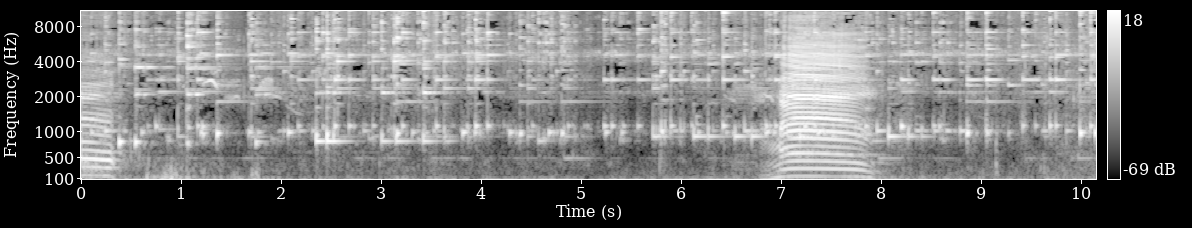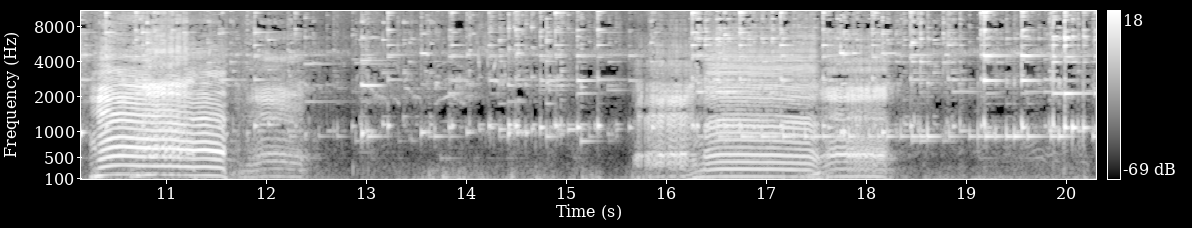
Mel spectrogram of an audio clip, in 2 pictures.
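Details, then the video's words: A flock of sheep by the vacant Hotel Fürigen bleats in loud, wavering calls, with tinkling bells in the background. "Blökende Schafherde beim leerstehenden Hotel Fürigen"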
